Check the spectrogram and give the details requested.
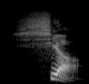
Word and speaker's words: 下: 시아, 시아가 됩니다.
